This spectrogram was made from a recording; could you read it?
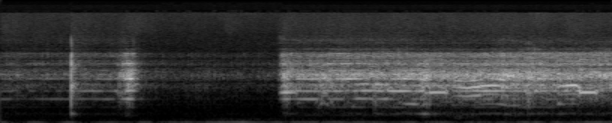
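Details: Fire-damaged German radio after replacing the faulty transformer, whose output had diminished: after a couple of clicks the station comes in clear and steady with no hum or crackle; radio working normally.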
